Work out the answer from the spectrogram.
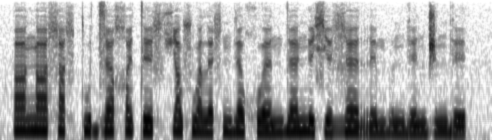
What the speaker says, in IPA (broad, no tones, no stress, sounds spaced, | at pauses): a ŋ a ɬ a ɬ tʷ e d͡z ɛ χ e t e ɬ ç a sʷ a l ɛ ɬ ŋ ɡ ɛ χʷ ɛ n d ɛ ŋ e ɕ e ɮ ɛ r e m b ɘ ŋ ɡ e n d͡ʒ ɘ ŋ ɡ e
